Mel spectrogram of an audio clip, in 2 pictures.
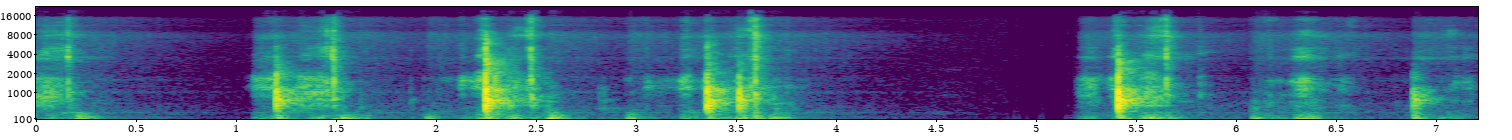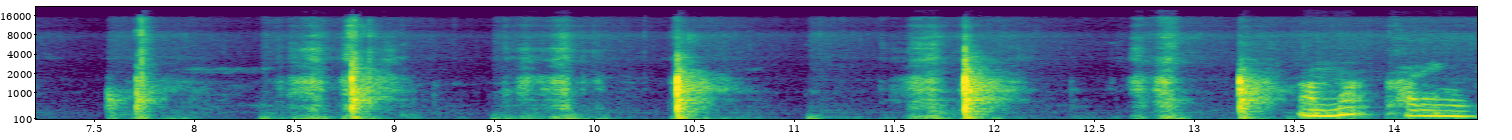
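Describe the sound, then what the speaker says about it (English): A knife chops vegetables for a crock pot vegetable curry on a cutting board, a series of crisp, close knocks in irregular bursts with pauses, soft-spoken talk mixed in near the end. "I'm not cutting very thin because I know that they will stay in this crock pot for a while."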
